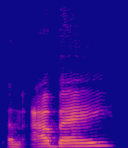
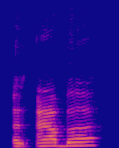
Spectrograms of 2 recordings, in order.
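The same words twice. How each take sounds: First: Abbe ending in "ay"; abbe said another way. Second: Abbe ending in an r-coloured "er"; abbe said one way. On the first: Reader testing how to say "abbe", "ab-BAY". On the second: Reader testing how to say "abbe", "AB-er". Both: Shown as a demonstration. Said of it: "is it an abe".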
